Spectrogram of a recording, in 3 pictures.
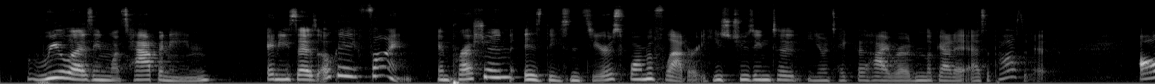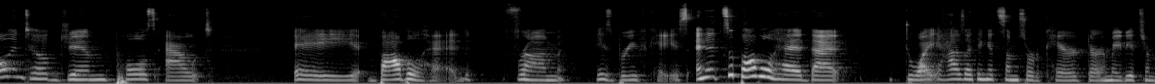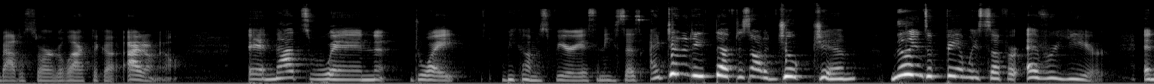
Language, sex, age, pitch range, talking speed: English, female, 20-39, 195-250 Hz, 150 wpm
